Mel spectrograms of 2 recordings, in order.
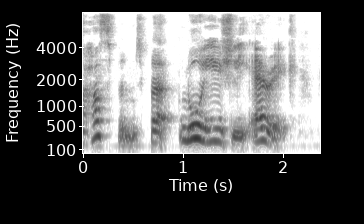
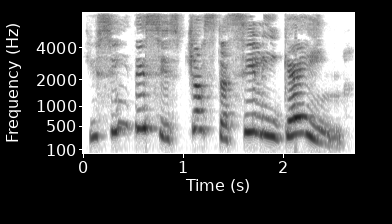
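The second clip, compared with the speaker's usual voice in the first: high, rising, louder protest; insistent; 7 semitones higher, 7 dB louder than usual. A narrator's reading. Yeli protesting to the circle, high and insistent. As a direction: brush it off with rising force. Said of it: "Yeli insisted".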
